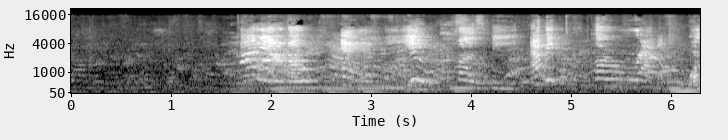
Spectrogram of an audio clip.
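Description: Low room noise, then about two seconds in a stage show's soundtrack starts loudly over the theatre's speakers: a high voice over music with a steady bass line, from a children's character show.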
